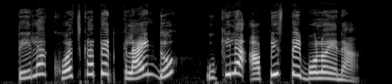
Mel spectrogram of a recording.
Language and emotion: Santali, angry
